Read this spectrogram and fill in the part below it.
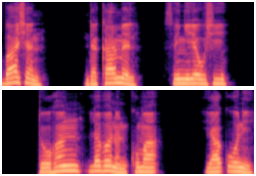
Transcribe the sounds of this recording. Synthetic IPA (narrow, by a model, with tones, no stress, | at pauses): baː˦ʃɛ˨n | da˨kaː˦mɛ˨l | sʊ˦ɲji˦ja˦wʃiː˦ | toː˨ɦɔ˦nlɐ˦bɐ˦nɔ˨ŋkʷʊ˦ma˦ | jaː˦kʷʼoː˦neː˨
